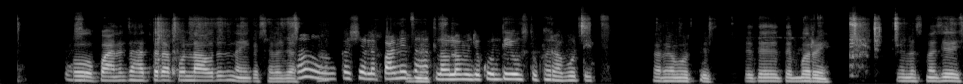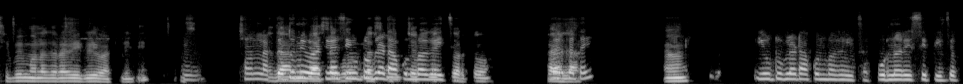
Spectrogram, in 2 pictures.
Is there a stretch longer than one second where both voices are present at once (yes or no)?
yes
